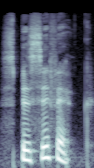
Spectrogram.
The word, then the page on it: specific: spisífik; スペスィフィック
